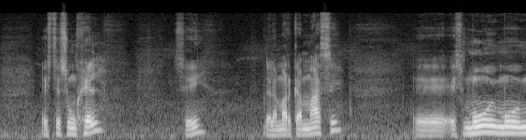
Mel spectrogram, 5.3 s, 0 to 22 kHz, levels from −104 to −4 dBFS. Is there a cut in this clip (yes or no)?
no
